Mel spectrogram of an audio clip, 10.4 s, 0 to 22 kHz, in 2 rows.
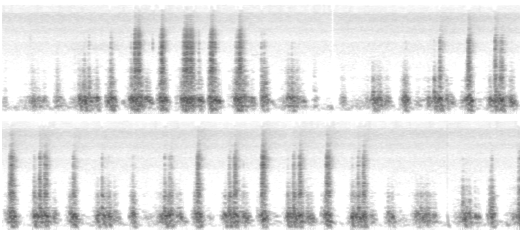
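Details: Heart sounds from one standing subject at position P: rapid, rough rhythmic whooshing beats of uneven loudness, about 100 a minute, with a murmur filling much of each cycle; varying murmur patterns, from none to continuous.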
